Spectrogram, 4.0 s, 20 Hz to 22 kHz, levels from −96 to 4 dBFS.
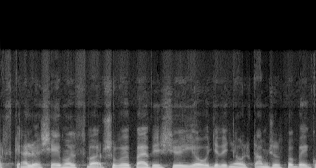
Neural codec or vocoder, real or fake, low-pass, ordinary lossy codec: none; real; 14.4 kHz; Opus, 24 kbps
